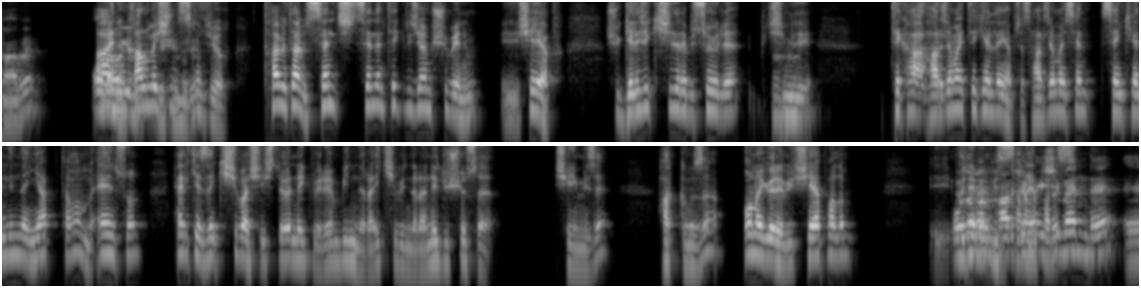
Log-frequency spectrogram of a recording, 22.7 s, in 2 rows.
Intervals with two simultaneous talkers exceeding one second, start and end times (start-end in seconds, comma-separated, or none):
0.9-2.2, 20.9-22.1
